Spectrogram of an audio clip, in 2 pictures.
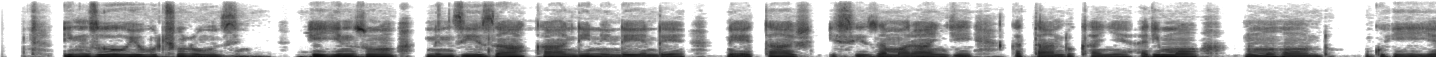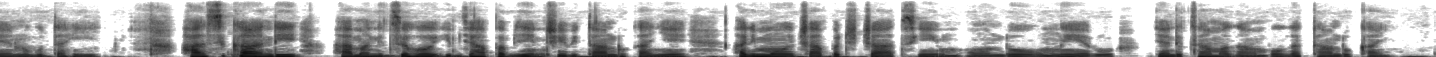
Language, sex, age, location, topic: Kinyarwanda, female, 18-24, Musanze, finance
